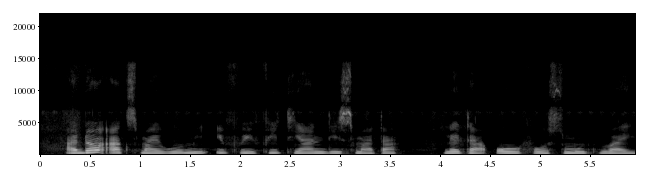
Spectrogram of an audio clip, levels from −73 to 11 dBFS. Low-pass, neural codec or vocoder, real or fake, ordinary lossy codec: 14.4 kHz; none; real; none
